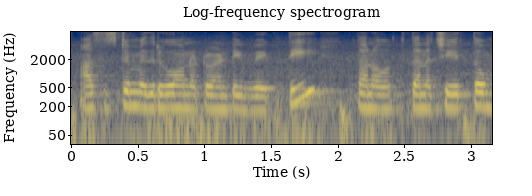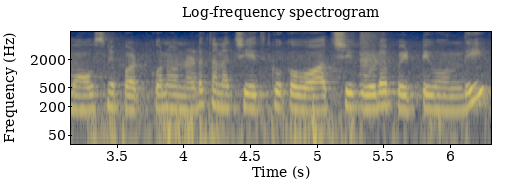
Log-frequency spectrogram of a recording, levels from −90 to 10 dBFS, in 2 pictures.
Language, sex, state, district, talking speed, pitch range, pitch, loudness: Telugu, female, Telangana, Mahabubabad, 170 wpm, 180-195 Hz, 185 Hz, -16 LUFS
